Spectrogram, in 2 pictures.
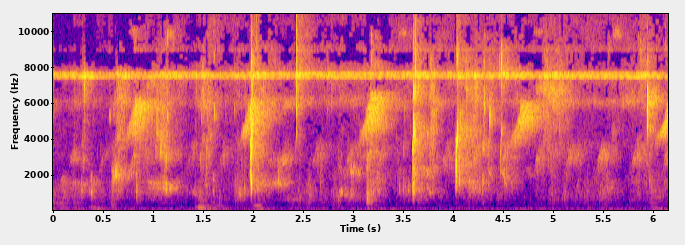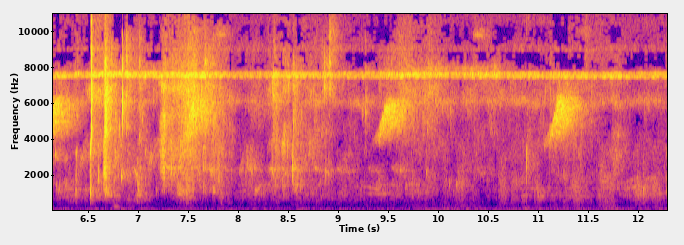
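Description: Birds chirping in short, repeated high calls, over a steady high-pitched whine.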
